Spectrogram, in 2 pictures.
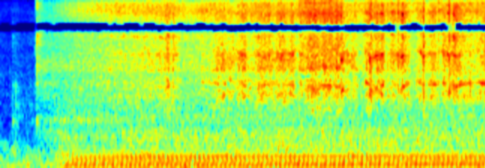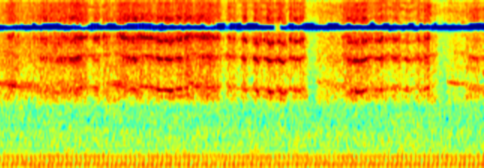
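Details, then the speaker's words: Podiatry rotary nail grinder on a thick toenail of a retired patient with a hammer toe and a deep corn on the toe tip: steady high-pitched motor whine with a low hum, rising as the burr bites. "yeah so this thing is really thick here and then and we're going to cut it and grind it and make it look nice today"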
